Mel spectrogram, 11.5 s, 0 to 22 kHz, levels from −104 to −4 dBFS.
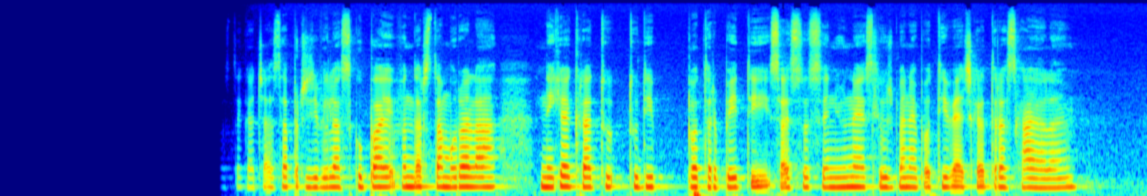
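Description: There are no technical faults to describe in this speech, where the level just fades smoothly in from around 2 s to 3.14 s.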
